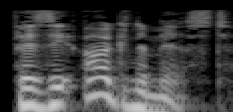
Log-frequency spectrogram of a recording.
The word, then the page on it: physiognomist: British English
